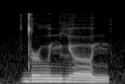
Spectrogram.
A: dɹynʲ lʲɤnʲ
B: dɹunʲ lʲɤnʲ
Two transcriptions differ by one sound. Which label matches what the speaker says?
B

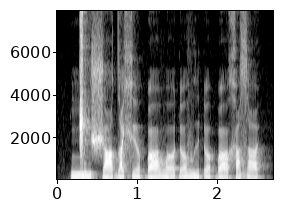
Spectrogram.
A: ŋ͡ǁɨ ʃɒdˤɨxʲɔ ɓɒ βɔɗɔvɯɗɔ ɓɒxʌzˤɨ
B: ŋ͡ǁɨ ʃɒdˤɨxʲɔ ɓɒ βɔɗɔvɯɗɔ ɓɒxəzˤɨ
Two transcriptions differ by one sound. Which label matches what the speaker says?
B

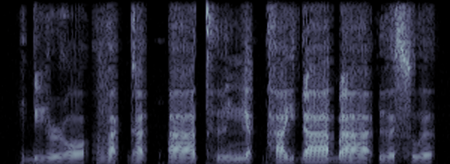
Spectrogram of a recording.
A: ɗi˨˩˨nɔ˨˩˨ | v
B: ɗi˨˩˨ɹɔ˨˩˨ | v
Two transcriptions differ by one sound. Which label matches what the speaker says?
B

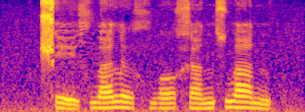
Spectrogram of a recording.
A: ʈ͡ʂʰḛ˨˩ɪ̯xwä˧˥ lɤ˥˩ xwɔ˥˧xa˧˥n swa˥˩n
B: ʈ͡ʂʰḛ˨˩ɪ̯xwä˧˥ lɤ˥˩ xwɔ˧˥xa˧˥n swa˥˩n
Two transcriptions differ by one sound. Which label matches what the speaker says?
B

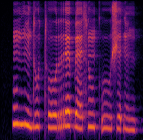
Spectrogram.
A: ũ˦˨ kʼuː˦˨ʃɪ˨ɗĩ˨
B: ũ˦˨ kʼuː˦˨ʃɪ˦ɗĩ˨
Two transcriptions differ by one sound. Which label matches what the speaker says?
B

